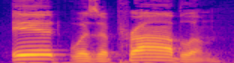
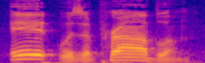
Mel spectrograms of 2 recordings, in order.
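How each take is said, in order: Both takes have the same delivery.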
